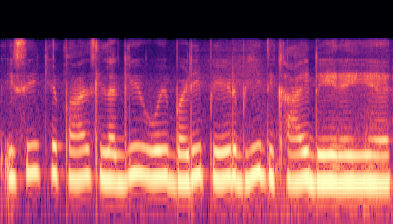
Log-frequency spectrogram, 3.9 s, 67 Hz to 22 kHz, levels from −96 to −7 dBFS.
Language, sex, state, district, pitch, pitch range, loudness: Hindi, female, Jharkhand, Palamu, 220 Hz, 205-235 Hz, -13 LUFS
